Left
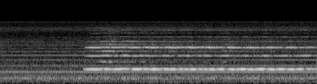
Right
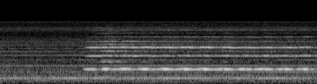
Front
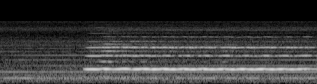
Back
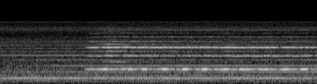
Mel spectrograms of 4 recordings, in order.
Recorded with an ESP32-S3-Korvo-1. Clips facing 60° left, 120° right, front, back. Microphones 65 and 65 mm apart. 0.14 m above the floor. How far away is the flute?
About 1.7 m.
